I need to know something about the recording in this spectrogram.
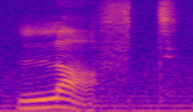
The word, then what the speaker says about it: laughed: عندي لو منتهي بجي اتش، وهنا الجي اتش بننطقها كساوند ف، ف زي كلمة لاف. في حالة الاي دي هننطقها لافت.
